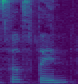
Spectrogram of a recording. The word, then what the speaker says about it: sustain: Không rơi vào Ơ cho âm dầm tiết đầu, sustain. Âm đầu tiên của cô là Ơ, âm thứ hai là A. Nhận trọng âm vì trọng âm rơi vào nguyên âm đôi.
